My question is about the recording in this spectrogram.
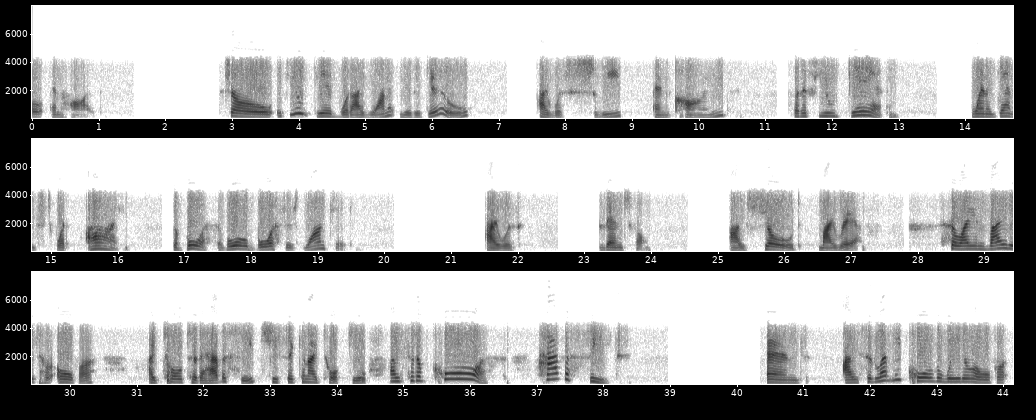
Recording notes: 100 Pounders Phone Meeting, 8/18/23.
